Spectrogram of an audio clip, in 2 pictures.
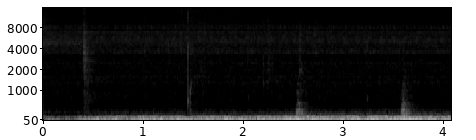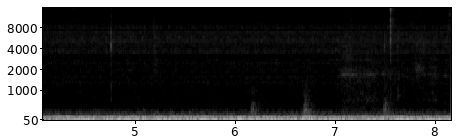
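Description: Loudspeaker woofers excursing too far, producing a deep, loud, continuous low rumble that throbs steadily throughout, with a few faint clicks and taps over it.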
